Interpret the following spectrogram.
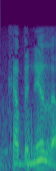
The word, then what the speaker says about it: Cabanilla: Cabanilla, I think, is the way we pronounce it, although I think there's a double L.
